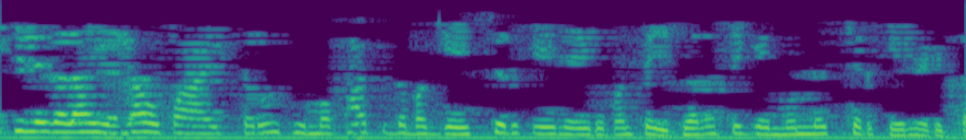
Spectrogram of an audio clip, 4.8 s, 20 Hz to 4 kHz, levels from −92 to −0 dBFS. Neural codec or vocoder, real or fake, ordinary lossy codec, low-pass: none; real; AAC, 16 kbps; 3.6 kHz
